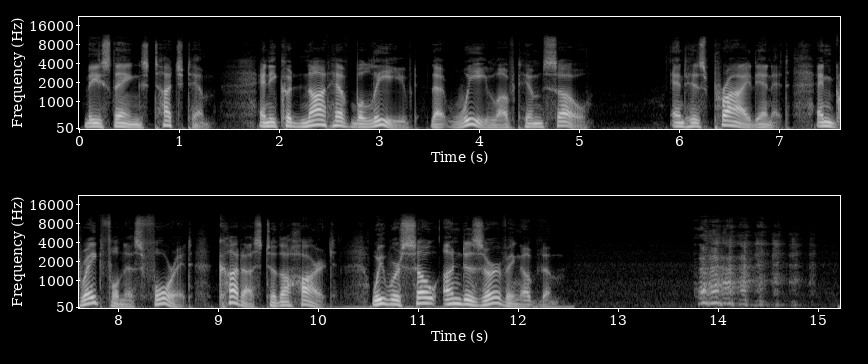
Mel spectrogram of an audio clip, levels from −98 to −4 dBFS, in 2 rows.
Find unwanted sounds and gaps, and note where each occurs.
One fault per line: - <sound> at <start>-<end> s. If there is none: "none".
- laugh at 13.8-15.0 s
